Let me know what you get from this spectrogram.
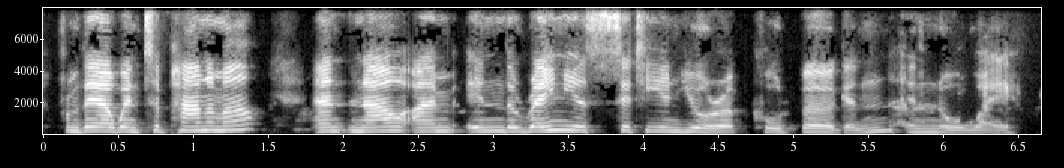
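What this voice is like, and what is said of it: New Zealand accent. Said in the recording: “As you can probably hear by my accent, I come from New Zealand”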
